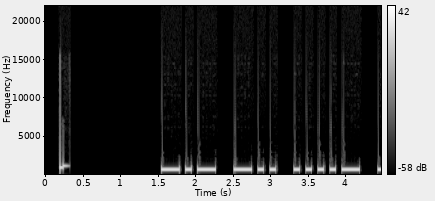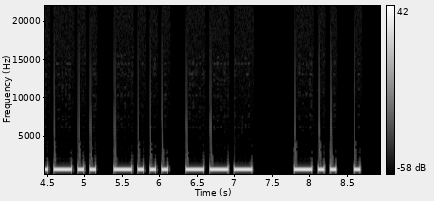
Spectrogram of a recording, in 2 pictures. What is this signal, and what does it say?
Morse code, heard as a keyed tone, about 15 wpm, 700 Hz. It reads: KD4LBO DE
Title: USA Callsign DE Callsign - 6 Characters - 15wpm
